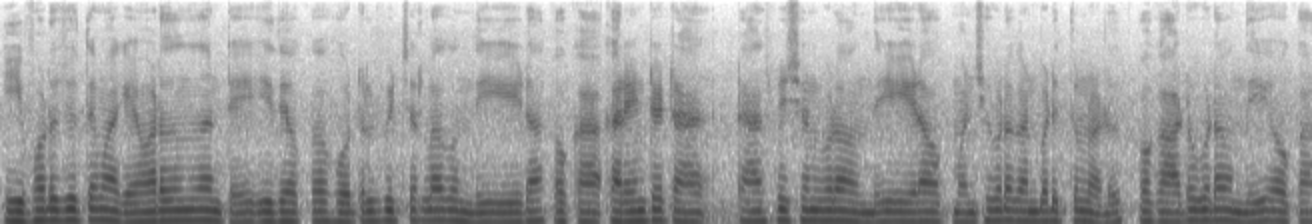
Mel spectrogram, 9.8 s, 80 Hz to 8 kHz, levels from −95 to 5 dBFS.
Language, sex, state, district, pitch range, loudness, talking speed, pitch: Telugu, male, Andhra Pradesh, Anantapur, 125-135 Hz, -25 LUFS, 165 wpm, 130 Hz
